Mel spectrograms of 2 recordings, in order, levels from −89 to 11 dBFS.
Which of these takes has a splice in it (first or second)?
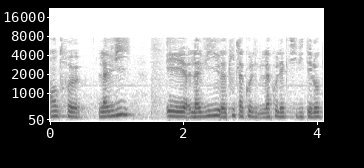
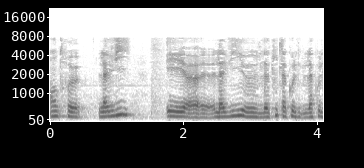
first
